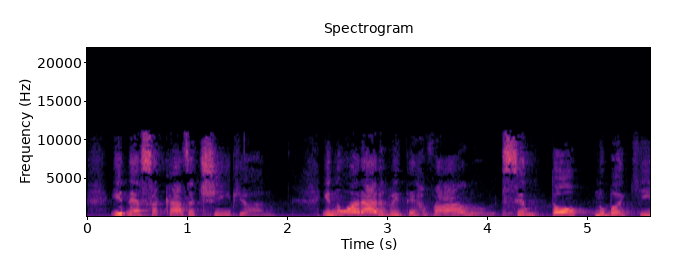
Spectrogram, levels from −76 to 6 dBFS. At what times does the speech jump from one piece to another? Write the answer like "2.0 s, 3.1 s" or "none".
1.4 s, 4.1 s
